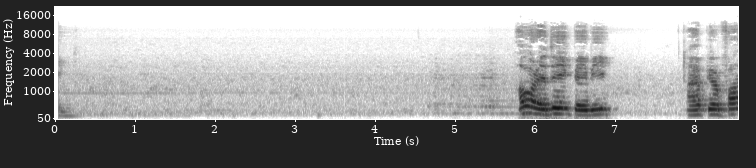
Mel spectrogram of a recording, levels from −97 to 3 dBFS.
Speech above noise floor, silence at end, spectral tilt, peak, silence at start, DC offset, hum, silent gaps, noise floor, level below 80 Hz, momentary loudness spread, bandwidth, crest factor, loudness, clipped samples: 48 dB; 0 s; -5.5 dB/octave; -2 dBFS; 5.8 s; under 0.1%; none; none; -61 dBFS; -68 dBFS; 11 LU; 11.5 kHz; 18 dB; -15 LUFS; under 0.1%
